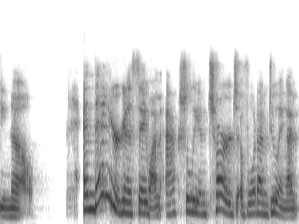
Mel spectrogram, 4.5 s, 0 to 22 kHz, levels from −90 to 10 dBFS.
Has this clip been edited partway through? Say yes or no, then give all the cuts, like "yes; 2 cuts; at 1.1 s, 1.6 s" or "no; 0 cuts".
yes; 1 cut; at 2.2 s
